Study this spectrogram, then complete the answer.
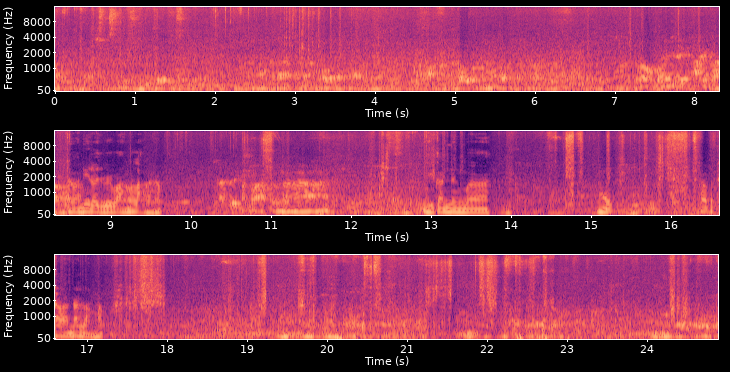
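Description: A man murmurs a prayer close by.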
